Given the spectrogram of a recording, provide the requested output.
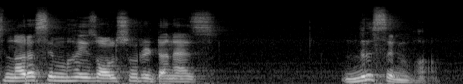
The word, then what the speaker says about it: Nrisimha: Nrisimha. Yes. Actually this should be pronounced as Nrisimha. Nrisimha. Nrisimha. Nrisimha. Not Narasimha. If it is Narasimha, then you say Narasimha.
